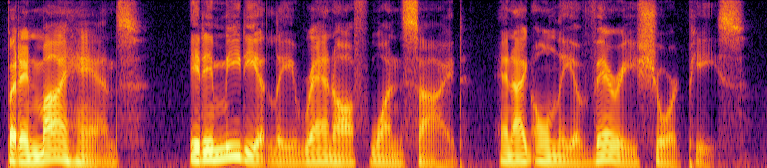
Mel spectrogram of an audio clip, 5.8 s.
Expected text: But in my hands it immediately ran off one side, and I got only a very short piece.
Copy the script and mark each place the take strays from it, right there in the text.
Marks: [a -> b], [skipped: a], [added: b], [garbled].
But in my hands it immediately ran off one side, and I [skipped: got] only a very short piece.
